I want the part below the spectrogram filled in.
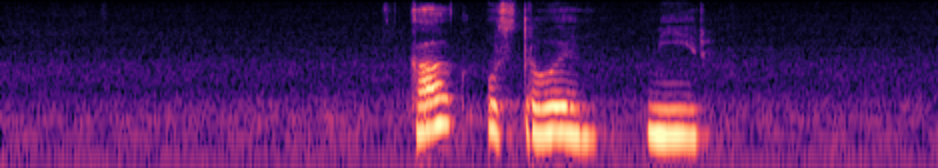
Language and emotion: Russian, sad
